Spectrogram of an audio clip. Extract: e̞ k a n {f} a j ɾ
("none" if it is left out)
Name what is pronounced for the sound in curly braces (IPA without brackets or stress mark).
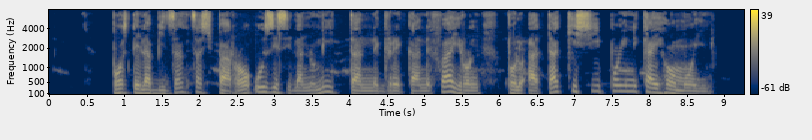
f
